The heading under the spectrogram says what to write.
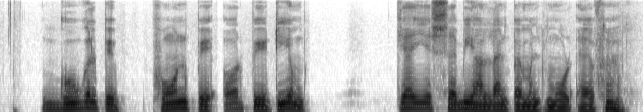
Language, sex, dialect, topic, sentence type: Hindi, male, Awadhi Bundeli, banking, question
